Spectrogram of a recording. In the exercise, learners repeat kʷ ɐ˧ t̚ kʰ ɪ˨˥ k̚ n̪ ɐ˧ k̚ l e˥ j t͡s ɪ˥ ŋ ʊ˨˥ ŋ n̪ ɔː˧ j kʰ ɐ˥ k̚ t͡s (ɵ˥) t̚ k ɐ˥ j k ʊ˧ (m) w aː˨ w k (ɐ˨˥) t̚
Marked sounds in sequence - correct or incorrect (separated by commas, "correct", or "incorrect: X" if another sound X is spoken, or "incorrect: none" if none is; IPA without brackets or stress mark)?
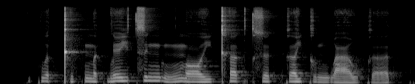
correct, incorrect: ŋ, correct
